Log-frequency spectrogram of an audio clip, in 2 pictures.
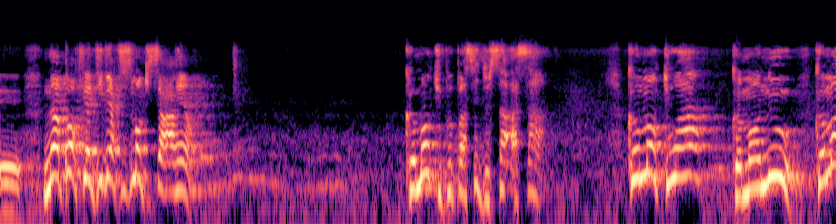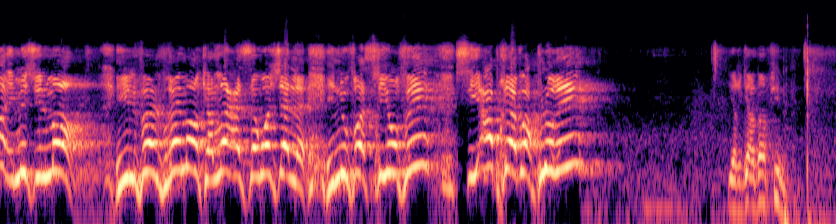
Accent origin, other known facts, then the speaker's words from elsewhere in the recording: Tunisia; moi je viens de Tunisie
